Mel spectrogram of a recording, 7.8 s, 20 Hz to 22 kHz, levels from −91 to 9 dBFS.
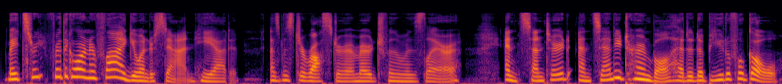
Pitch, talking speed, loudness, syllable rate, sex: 210 Hz, 200 wpm, -18 LUFS, 5.8 syllables/s, female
